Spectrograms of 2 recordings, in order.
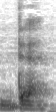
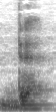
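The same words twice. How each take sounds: Both takes have the same delivery.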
